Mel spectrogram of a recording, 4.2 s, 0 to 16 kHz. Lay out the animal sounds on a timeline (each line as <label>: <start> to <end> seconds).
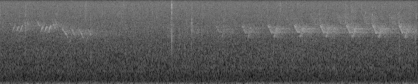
Mourning Warbler (Geothlypis philadelphia): 0.0 to 1.2 seconds
Ovenbird (Seiurus aurocapilla): 2.1 to 4.2 seconds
